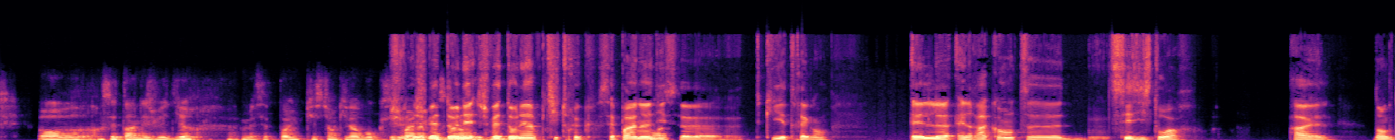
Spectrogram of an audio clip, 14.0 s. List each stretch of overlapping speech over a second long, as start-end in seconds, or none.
3.9-5.1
